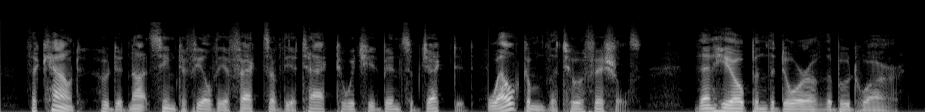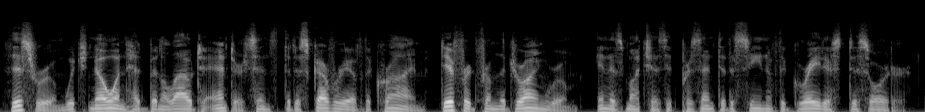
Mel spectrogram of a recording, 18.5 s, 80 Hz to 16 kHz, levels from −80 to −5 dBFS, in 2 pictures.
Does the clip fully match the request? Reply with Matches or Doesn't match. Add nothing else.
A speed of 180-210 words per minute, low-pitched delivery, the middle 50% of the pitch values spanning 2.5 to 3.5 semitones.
Matches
